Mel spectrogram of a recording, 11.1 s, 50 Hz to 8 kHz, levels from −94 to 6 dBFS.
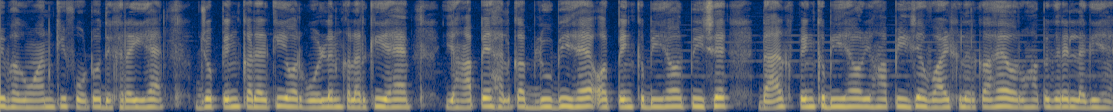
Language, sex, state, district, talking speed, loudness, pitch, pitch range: Hindi, male, Jharkhand, Jamtara, 240 wpm, -20 LUFS, 195 Hz, 190-205 Hz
